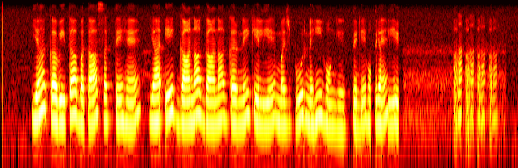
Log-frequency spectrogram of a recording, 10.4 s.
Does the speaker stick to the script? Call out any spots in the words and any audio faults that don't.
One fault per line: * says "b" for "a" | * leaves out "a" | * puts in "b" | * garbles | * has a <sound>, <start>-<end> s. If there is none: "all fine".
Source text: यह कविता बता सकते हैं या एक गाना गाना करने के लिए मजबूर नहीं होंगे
* garbles
* has a laugh, 9.1-9.9 s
